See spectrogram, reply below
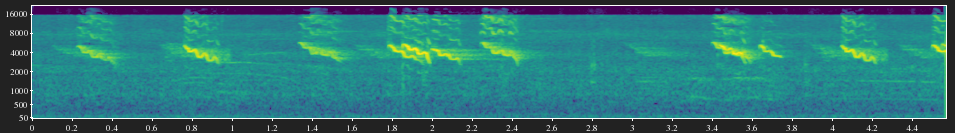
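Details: Sharp descending chirps of a yellow-bellied prinia, "ciak-ciak jos" style, given singly or in quick pairs roughly every half second to second, clear over a quiet background.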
